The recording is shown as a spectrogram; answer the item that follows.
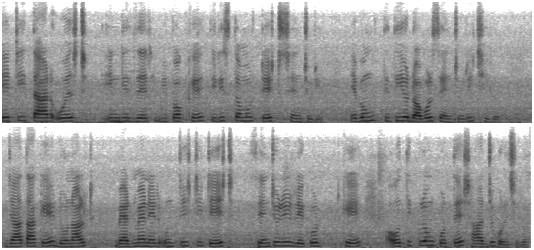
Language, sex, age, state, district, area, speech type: Bengali, female, 30-45, West Bengal, Alipurduar, rural, read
